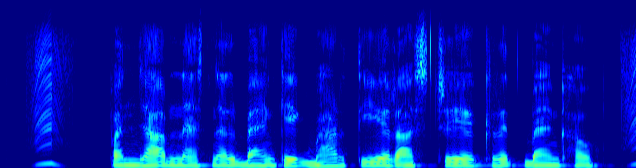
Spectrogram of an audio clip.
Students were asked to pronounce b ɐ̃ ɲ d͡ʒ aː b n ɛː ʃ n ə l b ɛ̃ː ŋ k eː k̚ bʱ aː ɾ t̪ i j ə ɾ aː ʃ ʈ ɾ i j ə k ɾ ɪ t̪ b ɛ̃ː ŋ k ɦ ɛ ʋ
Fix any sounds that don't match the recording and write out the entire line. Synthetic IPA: p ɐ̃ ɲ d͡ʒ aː b n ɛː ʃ n ə l b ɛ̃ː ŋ k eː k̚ bʱ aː ɾ t̪ i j ə ɾ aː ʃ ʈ ɾ i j ə k ɾ ɪ t̪ b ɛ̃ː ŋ k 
